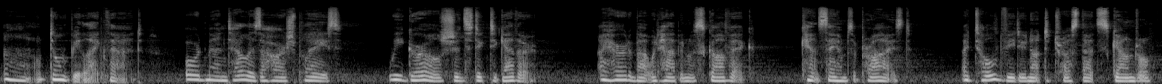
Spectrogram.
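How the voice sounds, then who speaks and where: A woman's voice: lowish voice, steady tone, normal speed, dark tone, husky. An actress playing a friendly, anxious, ingratiating woman who works for an underworld boss in a video game. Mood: friendly, worried. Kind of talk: video game character dialogue. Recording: reverberant hall sound under music.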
